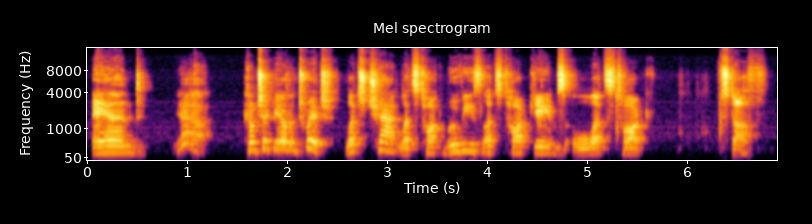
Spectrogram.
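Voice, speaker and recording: A man's voice: high voice, animated, slow pace, vocal fry, a bit bright. A man hosting a casual review, talking directly to his viewers. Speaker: host of a video game movie review series.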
